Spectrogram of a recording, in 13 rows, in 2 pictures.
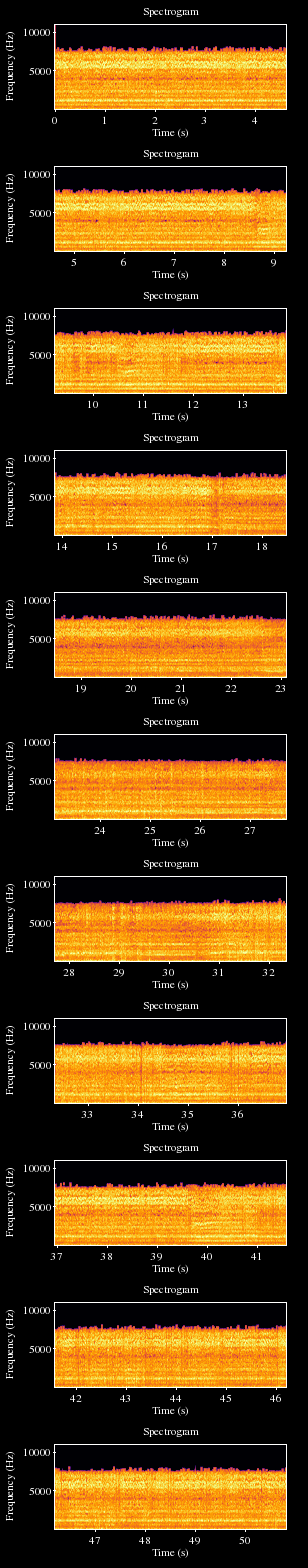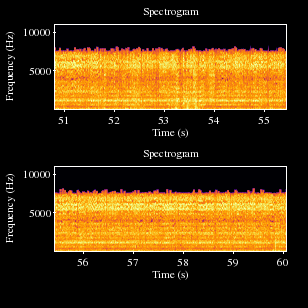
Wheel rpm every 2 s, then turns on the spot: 160, 160, 160, 160, 160, 160, 160, 160, 140, 120, 110, 110, 110, 110, 110, 140, 160, 160, 160, 160, 160, 160, 160, 160, 160, 160, 160, 160, 160, 160.
none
